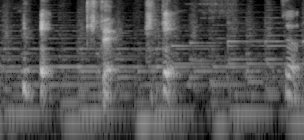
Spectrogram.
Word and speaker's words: 来て: But here, if this is the kanji and if it is te, it is not kute, it is kite. 来て、 Kite. So, kite.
